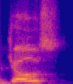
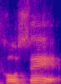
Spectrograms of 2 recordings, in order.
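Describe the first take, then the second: First: The name is said like the word 'Joes'. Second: The name is said in its own way, 'Jose'. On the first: This is how other people say the name. The speaker calls it wrong. "most people call me mister Joe's" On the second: This is how the name is really said. The speaker calls it right. "no, no, no, my name is Jose"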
